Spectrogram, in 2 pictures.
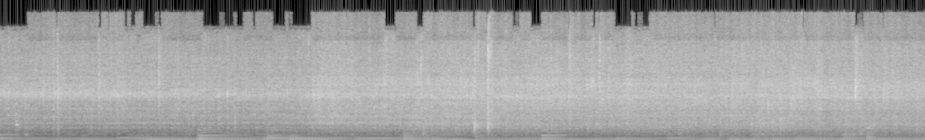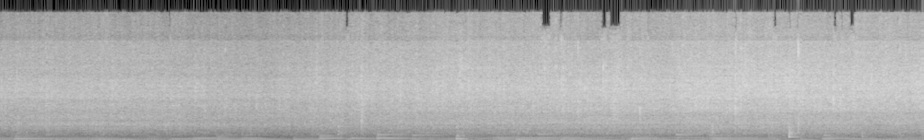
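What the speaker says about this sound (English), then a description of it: "Stir fry the pork and the onion." Sliced pork and onion stir-fry over medium heat in a non-stick frying pan, giving a continuous loud sizzle with scraping and stirring of the utensil against the pan throughout.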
